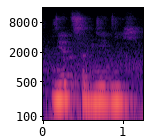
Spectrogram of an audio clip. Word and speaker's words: сомнений: How to pronounce it? Нет сомнения. Нет сомнений. Sonneni.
